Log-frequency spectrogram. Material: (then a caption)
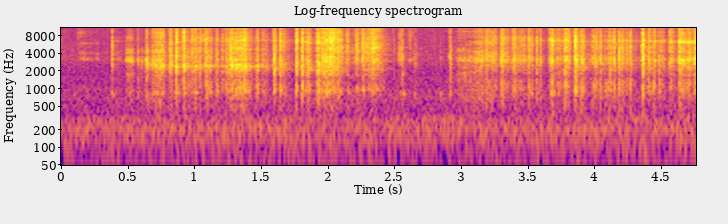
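Soap. A solid, translucent reddish bar of dry vintage soap, held in the hand, is scraped with a utility knife blade, shaving off orange curls. The scraping comes as a rapid run of dry, bright, crackly rasps with sharp onsets, the texture thickening and thinning as the blade moves across the bar.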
